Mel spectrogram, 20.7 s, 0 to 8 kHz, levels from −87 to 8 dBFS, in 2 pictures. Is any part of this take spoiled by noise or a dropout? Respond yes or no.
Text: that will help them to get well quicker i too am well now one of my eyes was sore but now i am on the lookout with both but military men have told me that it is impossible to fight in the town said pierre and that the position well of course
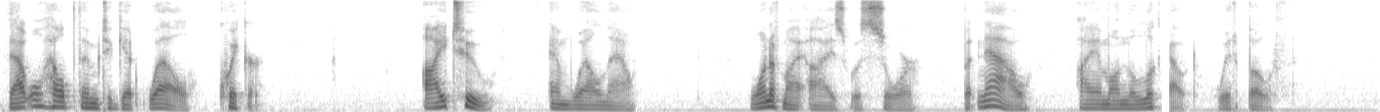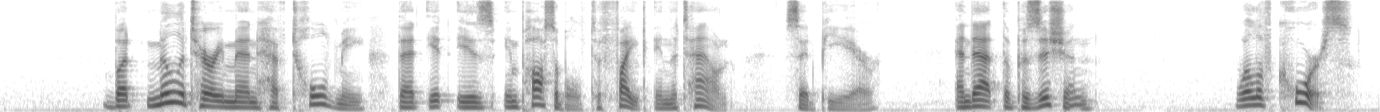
yes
